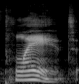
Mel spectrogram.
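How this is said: It is said the general Australian way. The speaker calls it wrong. "Where everyone else says plant and it sounds stupid"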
